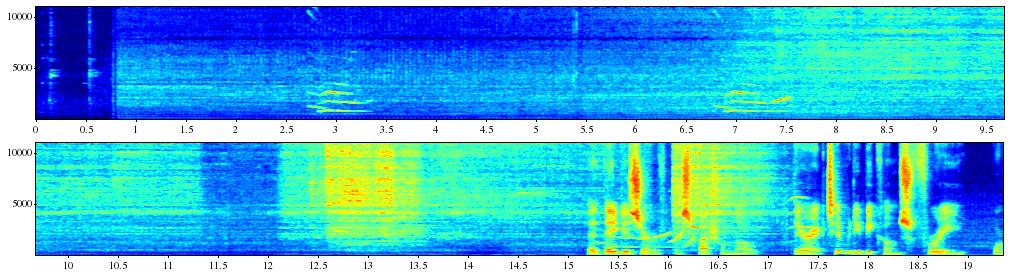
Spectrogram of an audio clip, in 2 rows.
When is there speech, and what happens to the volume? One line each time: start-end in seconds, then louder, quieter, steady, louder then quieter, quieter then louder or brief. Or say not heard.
15.2-19.3 steady.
